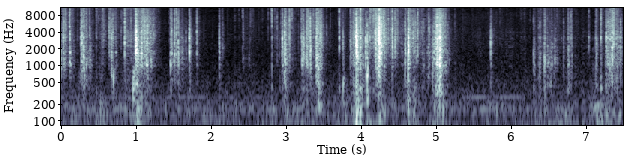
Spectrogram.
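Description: A solid brown branded bar of soap is held in the hand while a small blade scrapes flakes from its edge. The result is a run of dry, bright crinkling scrapes that come in bursts with short quiet gaps, all high-pitched and without low rumble.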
